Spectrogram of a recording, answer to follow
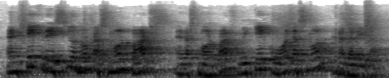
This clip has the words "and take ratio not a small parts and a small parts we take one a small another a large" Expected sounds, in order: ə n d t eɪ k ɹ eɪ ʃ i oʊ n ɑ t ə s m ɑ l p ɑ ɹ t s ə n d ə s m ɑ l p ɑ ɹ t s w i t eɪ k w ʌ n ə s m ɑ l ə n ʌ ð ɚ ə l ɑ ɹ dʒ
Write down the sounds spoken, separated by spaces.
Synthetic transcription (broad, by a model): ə n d t eɪ k ɹ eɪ s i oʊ n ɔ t ə s m ɑ l p ɑ ɹ t s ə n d ə s m ɑ l p ɑ ɹ t s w i t eɪ k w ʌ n ə s m ɑ l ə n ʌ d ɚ ə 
